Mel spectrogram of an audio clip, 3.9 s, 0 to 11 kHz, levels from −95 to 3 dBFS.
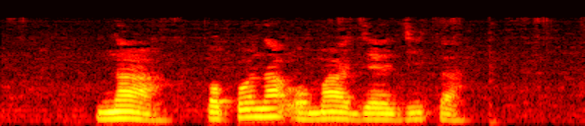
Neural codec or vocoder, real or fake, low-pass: none; real; 7.2 kHz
